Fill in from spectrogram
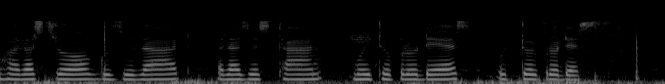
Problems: low volume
